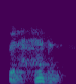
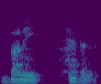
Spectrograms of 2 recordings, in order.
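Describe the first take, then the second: First: The name sounds like 'burn of heaven'. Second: The name sounds like 'bunny heaven'. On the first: The speaker calls it right. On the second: The speaker calls it wrong.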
